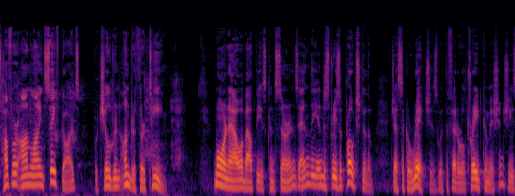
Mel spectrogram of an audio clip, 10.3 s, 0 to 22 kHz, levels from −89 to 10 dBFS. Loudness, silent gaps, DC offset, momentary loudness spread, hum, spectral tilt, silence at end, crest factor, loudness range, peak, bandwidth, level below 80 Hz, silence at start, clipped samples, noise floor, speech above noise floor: -28 LUFS; none; under 0.1%; 13 LU; none; -5.5 dB/octave; 0 s; 20 dB; 3 LU; -10 dBFS; 13.5 kHz; -62 dBFS; 0 s; under 0.1%; -63 dBFS; 34 dB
